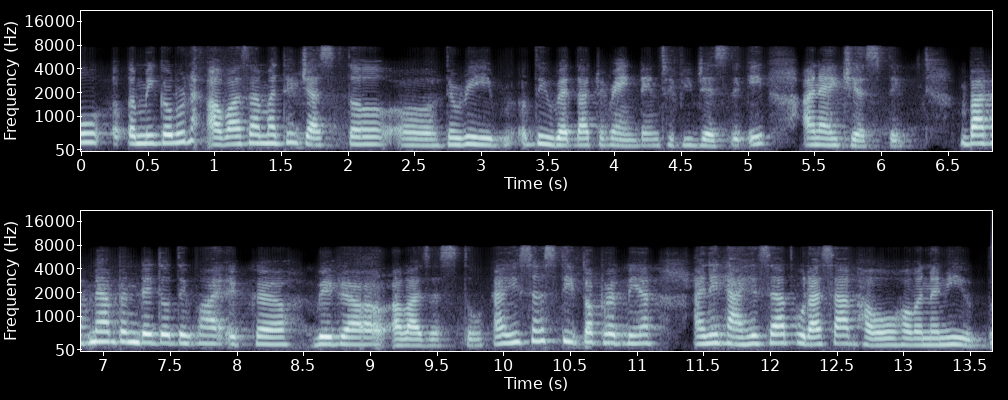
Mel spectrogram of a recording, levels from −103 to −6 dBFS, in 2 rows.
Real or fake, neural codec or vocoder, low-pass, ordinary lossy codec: fake; codec, 16 kHz, 0.5 kbps, X-Codec, HuBERT features, trained on LibriSpeech; none; none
